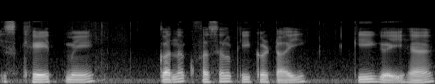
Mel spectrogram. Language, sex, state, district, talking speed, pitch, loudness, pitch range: Hindi, male, Punjab, Fazilka, 140 wpm, 110 Hz, -19 LUFS, 100-120 Hz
